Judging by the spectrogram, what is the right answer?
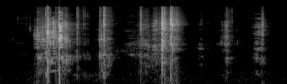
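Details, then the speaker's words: Nintendo Wii with disc read error, disc drive removed and shaken: light, irregular clicking rattle in short bursts from something loose wedged inside the disc drive. "whatever's loose is definitely in this cd drive"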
